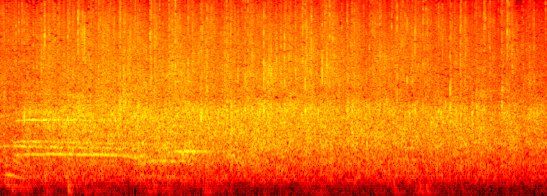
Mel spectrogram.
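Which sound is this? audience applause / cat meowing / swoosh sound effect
audience applause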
